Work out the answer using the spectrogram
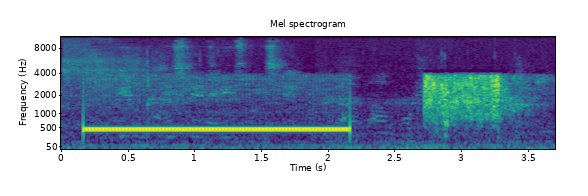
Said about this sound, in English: I really love hanging up the phone.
